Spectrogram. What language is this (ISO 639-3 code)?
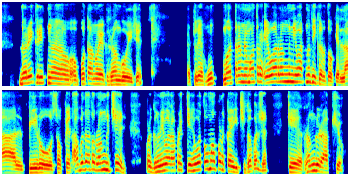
guj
